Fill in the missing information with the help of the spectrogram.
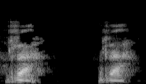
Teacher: vibrante porque al pronunciar este sonido, pues en nuestro aparato fonador se oye como una especie de vibración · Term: sonido vibrante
